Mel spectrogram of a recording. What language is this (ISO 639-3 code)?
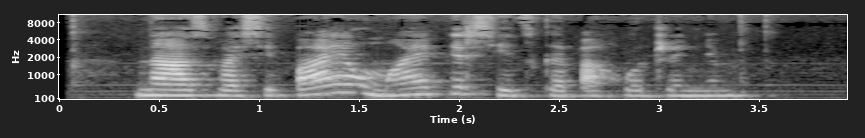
bel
